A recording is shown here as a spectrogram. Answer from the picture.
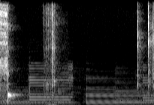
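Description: Intro jingle with sound effects: a sharp pop just after the start, a low thump a little later, then held musical notes.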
